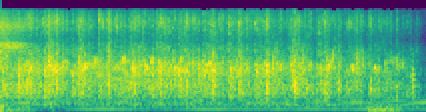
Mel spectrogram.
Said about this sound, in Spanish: Le damos un aplauso a la palabra del Señor. Muchas gracias.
